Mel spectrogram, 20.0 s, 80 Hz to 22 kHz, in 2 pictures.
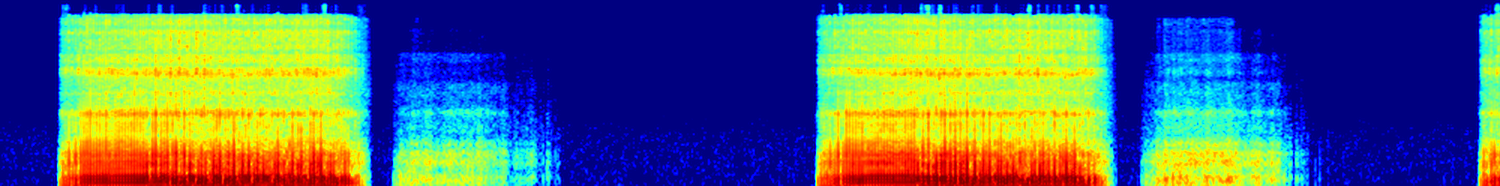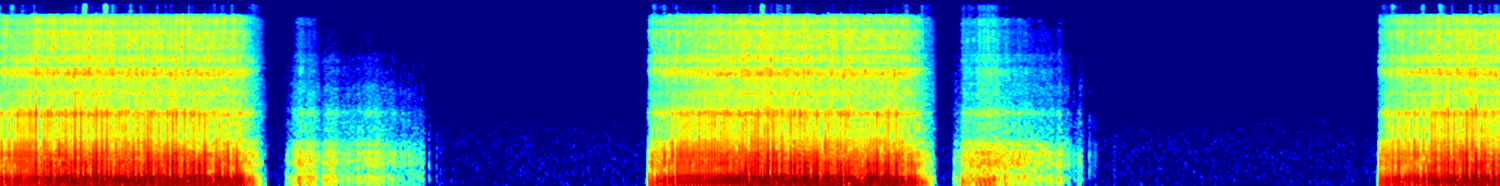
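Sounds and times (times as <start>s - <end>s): man snoring: 0.4s - 3.6s, 5.4s - 8.7s, 9.9s - 12.8s, 14.3s - 17.2s, 19.2s - 20.0s
soft breath sound: 2.6s - 3.8s, 7.6s - 8.8s, 11.9s - 12.9s, 16.4s - 17.3s.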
